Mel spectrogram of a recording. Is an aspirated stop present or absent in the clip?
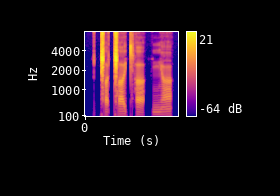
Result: present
